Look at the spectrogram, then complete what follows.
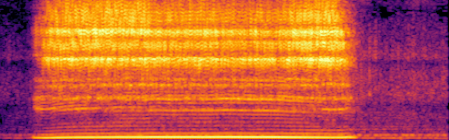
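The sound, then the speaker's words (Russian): A small mosquito's buzzing, imitated by a voice as one steady, fairly loud zzz lasting about a second and a half, then stopping, with no talking. “А сейчас представь себе, что к тебе в окошко влетел маленький комарик и зазвенел.”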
